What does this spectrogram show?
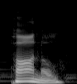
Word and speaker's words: Parnell: And yes, that's how I'll be pronouncing it. Parnell, like but was from a family of wealthy Protestant landowners.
